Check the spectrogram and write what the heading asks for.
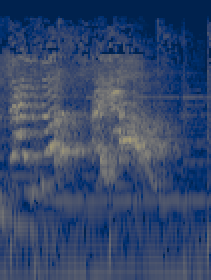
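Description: A young child's high-pitched voice, wordless shouting or squealing during play, over steady background music.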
